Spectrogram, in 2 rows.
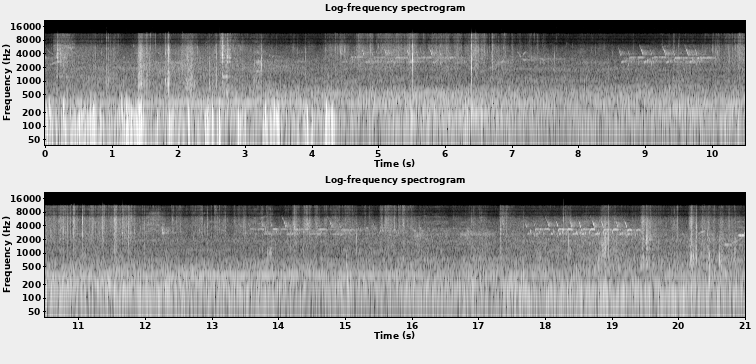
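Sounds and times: faint steady hum: 0:00.0 - 0:21.0
songbird chirping: 0:03.2 - 0:21.0
straw rustling: 0:04.1 - 0:08.5, 0:09.3 - 0:20.9.

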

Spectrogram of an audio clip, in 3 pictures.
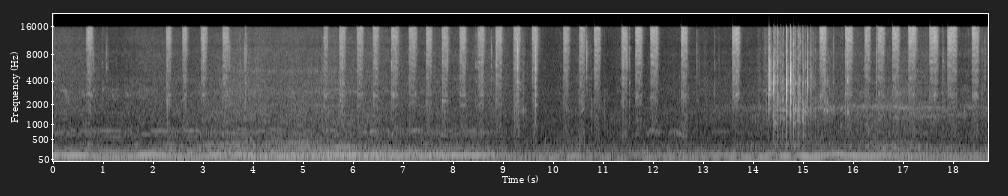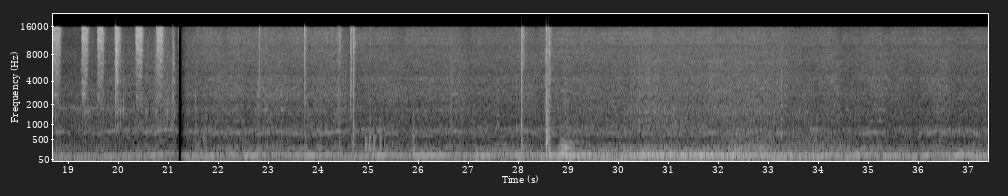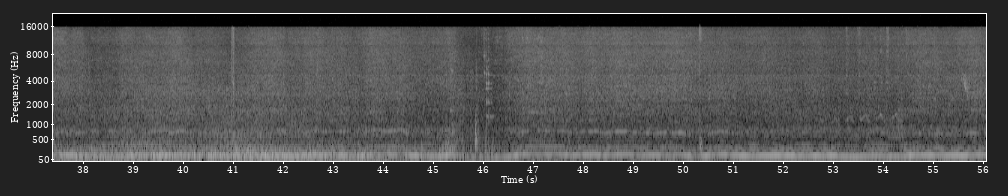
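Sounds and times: spray paint can spritzes: 0:02.2 - 0:03.6, 0:05.4 - 0:12.8, 0:13.6 - 0:21.2.

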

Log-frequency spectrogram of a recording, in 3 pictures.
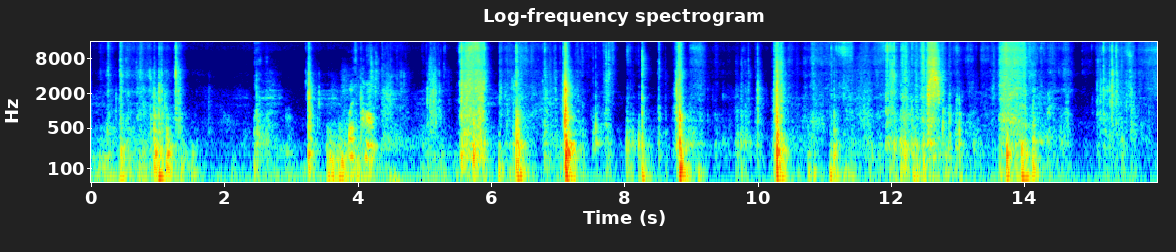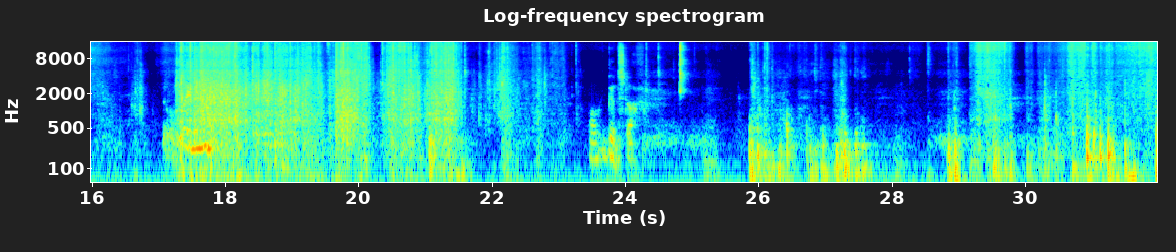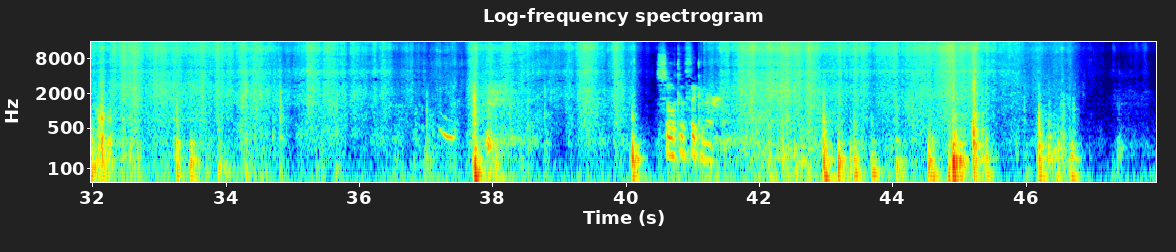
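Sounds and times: paper packing rustling: 0:09.6 - 0:16.0, 0:16.6 - 0:23.3, 0:28.8 - 0:40.4, 0:41.4 - 0:46.9.

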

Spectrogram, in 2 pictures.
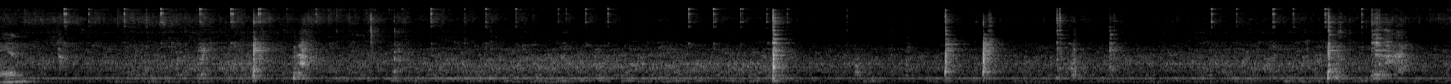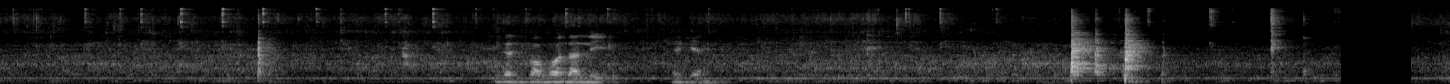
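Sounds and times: spatula scraping a frying pan: 0:01.3 - 0:04.2, 0:12.4 - 0:20.0.

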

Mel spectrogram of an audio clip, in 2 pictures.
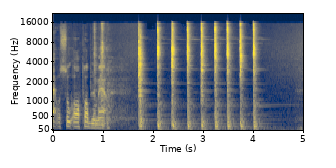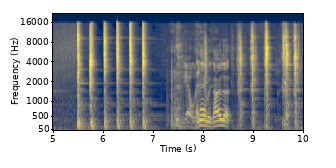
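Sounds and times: hammer tapping on metal: 0:01.7 - 0:04.4, 0:05.5 - 0:07.1.

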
